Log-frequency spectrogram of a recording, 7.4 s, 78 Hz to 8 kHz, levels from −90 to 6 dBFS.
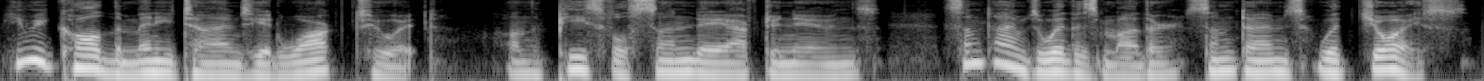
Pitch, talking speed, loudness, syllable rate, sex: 130 Hz, 180 wpm, -17 LUFS, 6.1 syllables/s, male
